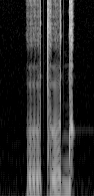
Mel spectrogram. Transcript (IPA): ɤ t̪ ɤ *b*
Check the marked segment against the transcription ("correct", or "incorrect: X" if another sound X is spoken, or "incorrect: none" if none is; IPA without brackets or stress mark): incorrect: d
